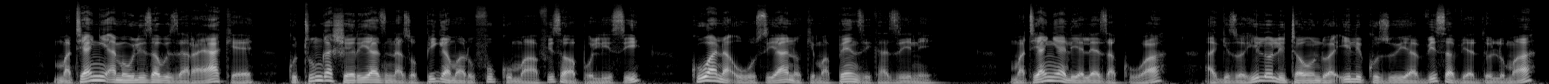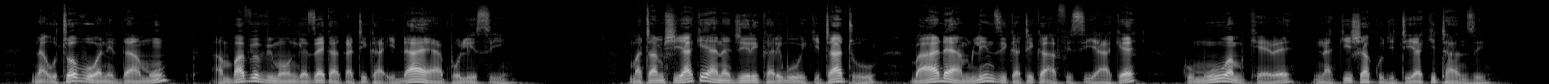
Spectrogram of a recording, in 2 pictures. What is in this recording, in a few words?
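Swahili, male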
